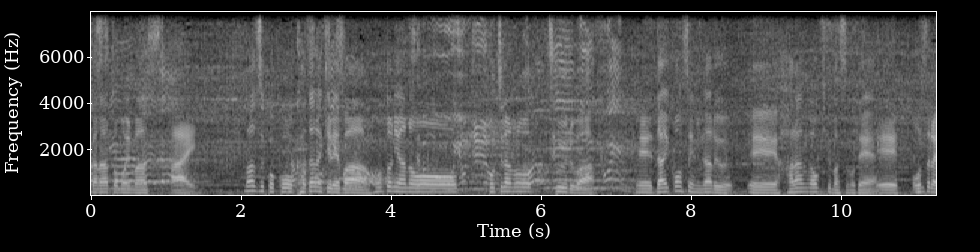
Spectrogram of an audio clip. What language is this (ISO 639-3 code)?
jpn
